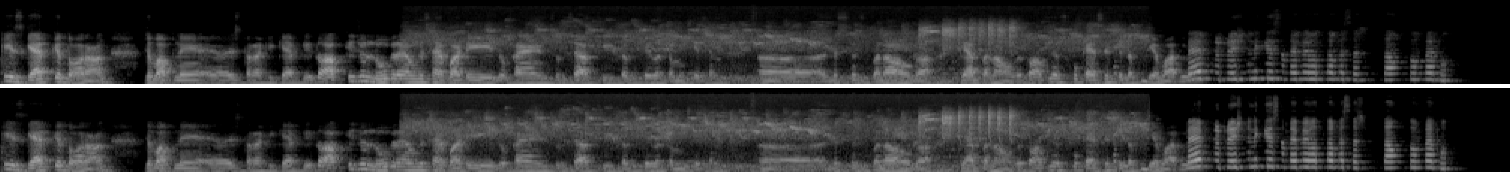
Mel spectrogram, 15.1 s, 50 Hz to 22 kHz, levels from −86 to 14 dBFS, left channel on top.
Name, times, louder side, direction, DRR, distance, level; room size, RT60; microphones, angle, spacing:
voice 1, 0.0-7.2 7.6-12.0, left 3 dB, 65° left, 1.3 m, -36 dB
sound 1, 4.0-11.5, right 5 dB, 35° right, 1.5 m, -40 dB
voice 2, 11.9-14.5, right 5 dB, 80° right, 0.9 m, -38 dB
10.5 x 4.6 x 4.5 m
head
